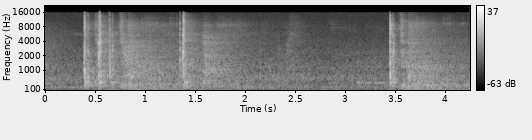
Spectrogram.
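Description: Sharp mechanical clicks from the elevator's landing call button and its metal panel as it is pressed: a quick cluster about half a second in, a single click a second later, and another near the end, after which the call light is lit.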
